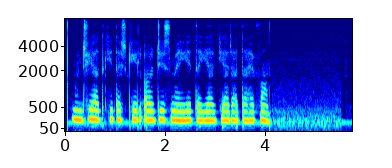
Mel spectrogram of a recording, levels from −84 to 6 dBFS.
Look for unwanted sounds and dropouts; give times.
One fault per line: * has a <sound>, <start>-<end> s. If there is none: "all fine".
all fine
